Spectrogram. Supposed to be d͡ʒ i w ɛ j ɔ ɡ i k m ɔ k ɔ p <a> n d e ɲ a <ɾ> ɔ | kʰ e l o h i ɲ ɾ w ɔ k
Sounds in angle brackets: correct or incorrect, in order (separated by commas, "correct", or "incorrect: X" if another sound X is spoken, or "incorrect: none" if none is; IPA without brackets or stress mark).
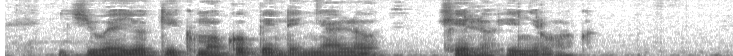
incorrect: e, incorrect: l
